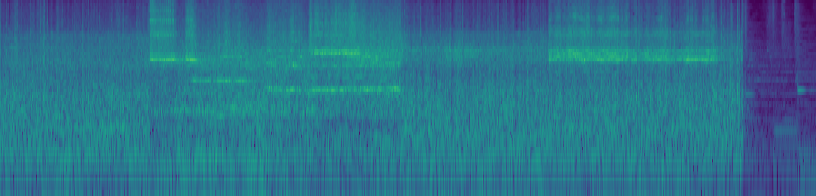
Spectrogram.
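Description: Loud, steady road and wind noise from riding in a moving vehicle through city traffic, with horns sounding briefly at several points. It cuts off abruptly just before the end.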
